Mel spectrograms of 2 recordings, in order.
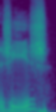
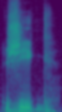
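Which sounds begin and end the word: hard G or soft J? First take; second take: J then J; J then G. First: It starts and ends with a soft J. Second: It starts with a soft J and ends with a hard G. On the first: The speaker calls it wrong. "It's not Jij" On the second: The speaker calls it right. "it's Jig"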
